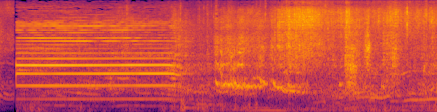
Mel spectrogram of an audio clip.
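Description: A horn sounds one loud, steady note for about a second and a half, starting and stopping abruptly. Voices then shout.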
